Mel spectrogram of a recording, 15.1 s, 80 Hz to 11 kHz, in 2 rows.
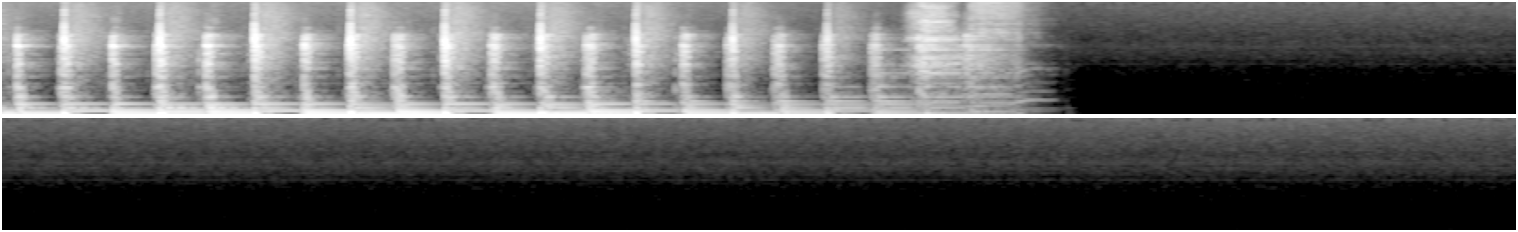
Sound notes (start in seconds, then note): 6.4 audio drop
